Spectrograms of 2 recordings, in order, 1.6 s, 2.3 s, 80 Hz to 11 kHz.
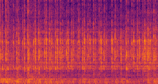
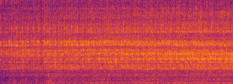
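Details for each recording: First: Steve-free: bowl blank on a Hurricane Faceplate Series 2, cut with Hurricane carbide scraper tools. Rapid, scratchy chatter with a hissy edge at each turn as the tool bites straight into end grain, causing heavy tear-out. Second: Wood lathe turning an out-of-round bowl blank on a faceplate with a Hurricane carbide tool, speed backed off after vibration, cutting side grain with less than the full cutter width: steady high hiss, even and chatter-free; a clean, smooth cut.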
